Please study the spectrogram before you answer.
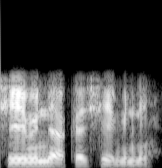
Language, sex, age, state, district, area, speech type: Dogri, male, 18-30, Jammu and Kashmir, Kathua, rural, conversation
